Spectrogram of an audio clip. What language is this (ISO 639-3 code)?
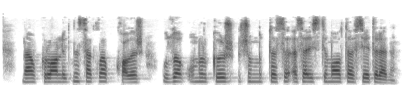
uzb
